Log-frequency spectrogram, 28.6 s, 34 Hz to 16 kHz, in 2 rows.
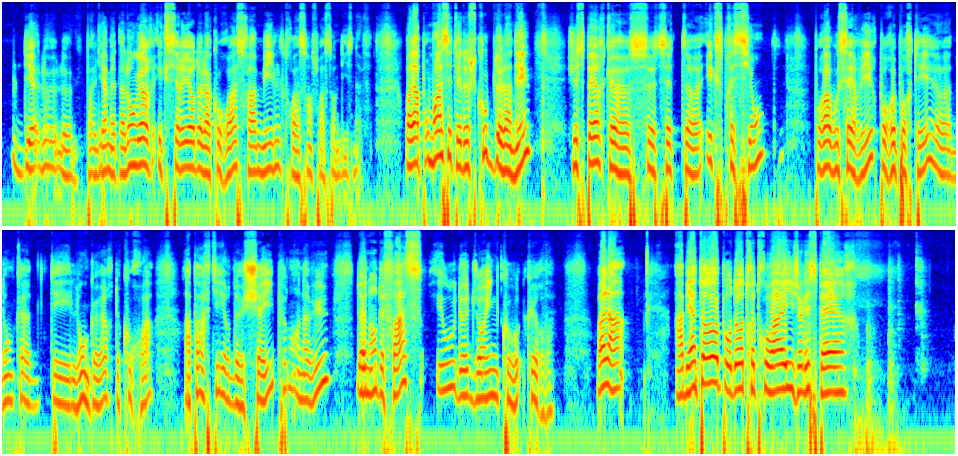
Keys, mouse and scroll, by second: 5.6 click, 6.3 click, 8.3 click, 10.4 click, 17.6 click, 23.1 click, 27.1 right click, 28.5 click.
